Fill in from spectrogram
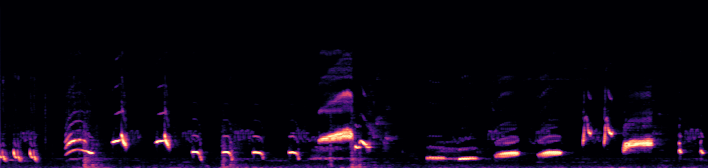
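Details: Rare starling training song with river sounds: harsh squawky chirps, repeated short whistles, a buzzy burst, then a series of rising whistled notes and squeaks, with a low water hiss throughout.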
